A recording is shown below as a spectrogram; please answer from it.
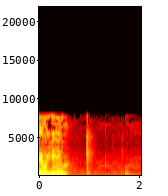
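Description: A woman's short spoken exclamation, its pitch dipping and rising again, followed about a second in by a single sharp click.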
